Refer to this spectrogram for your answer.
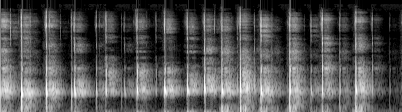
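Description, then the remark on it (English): A voice imitates clicking with a rapid, uneven string of about fifteen sharp mouth clicks over four seconds, each crisp and mid-pitched with a slightly hollow tone, and no speech around them. “And there's this like clicking noise, like.”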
